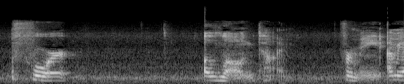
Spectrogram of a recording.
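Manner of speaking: usual speaking voice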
